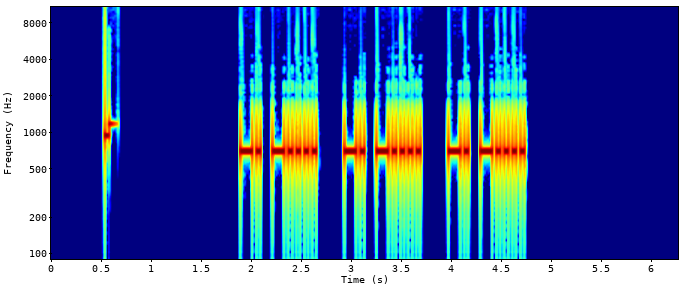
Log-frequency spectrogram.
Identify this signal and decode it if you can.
Morse code, heard as a keyed tone, about 30 wpm, 690 Hz. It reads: N6 N6 N6
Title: Callsign Prefixes for Top 25 DXCC - Repeated 3x - 30wpm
